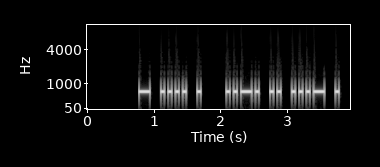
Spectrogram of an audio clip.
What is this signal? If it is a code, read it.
Morse code, heard as a keyed tone, about 21 wpm, 700 Hz. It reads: THE FIVE
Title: Pangram Challenge v2 - 22wpm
